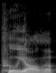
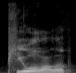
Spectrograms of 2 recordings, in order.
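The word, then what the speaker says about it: Puyallup: it it's pu Olive it's not poo y'all up it's peel all up that's hard to say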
